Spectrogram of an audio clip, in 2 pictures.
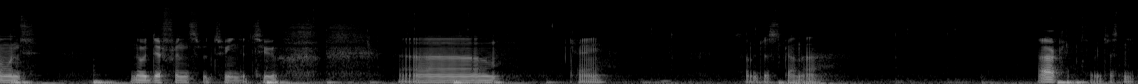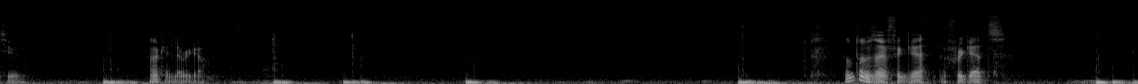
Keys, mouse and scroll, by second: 0.2 Tab, 1.0 Tab, 2.3 middle click, 2.6 z, 3.3 middle click, 3.7 scroll up 1, 4.1 right click, 4.6 shift+right click, 6.4 right click, 7.5 right click, 9.0 right click, 9.5 right click, 10.6 ctrl+c, 11.5 right click, 12.5 ctrl+v, 12.9 middle click, 13.1 middle click, 13.7 right click, 14.1 Tab, 14.9 ctrl+Tab, 16.1 ctrl+Tab, 18.8 shift+a, 22.5 shift+z.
